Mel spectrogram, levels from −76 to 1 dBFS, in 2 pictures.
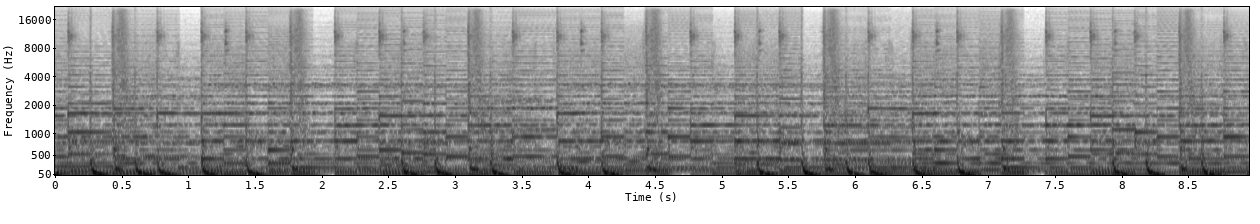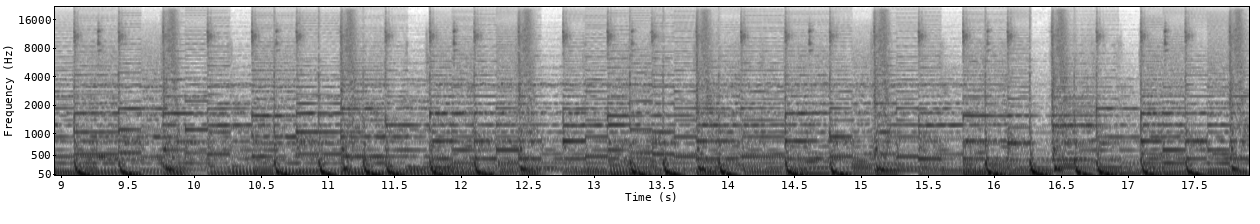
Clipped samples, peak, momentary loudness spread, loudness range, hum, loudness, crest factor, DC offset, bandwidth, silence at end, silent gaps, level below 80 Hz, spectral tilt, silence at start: under 0.1%; 0 dBFS; 3 LU; 1 LU; none; -12 LUFS; 10 dB; 0.2%; over 20 kHz; 0 s; none; -16 dBFS; -4.5 dB/octave; 0 s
